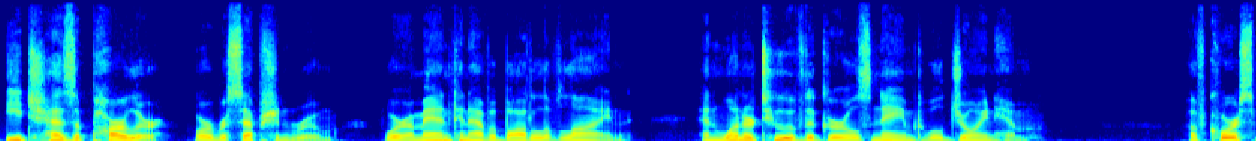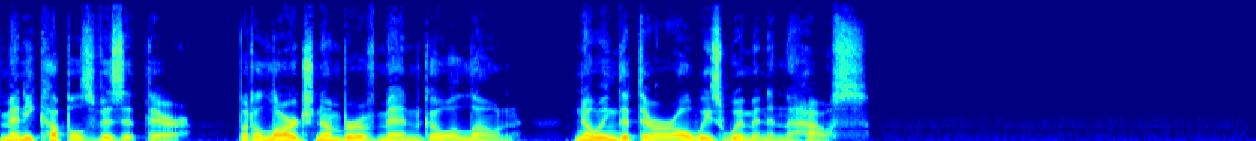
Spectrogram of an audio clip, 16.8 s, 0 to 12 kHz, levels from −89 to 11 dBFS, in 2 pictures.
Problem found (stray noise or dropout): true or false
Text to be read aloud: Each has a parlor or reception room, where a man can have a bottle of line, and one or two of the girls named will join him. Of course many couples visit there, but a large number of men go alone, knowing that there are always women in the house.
false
